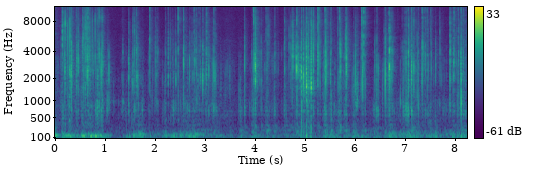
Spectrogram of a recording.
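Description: Long acrylic nails scratch and tap across a large, flat, crinkled sheet of beeswax-coated cotton food wrap. Dense, rapid crackling and crinkling fills the clip, with bright, sharp clicks over a steady low hum.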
